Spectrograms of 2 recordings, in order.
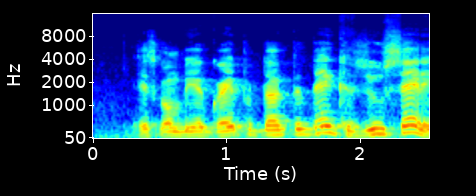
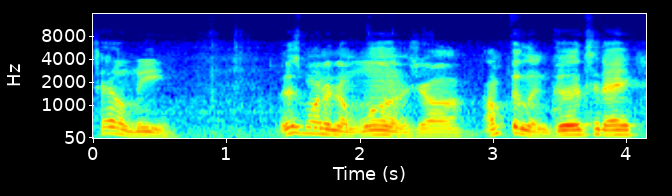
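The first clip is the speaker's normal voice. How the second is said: usual speaking voice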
